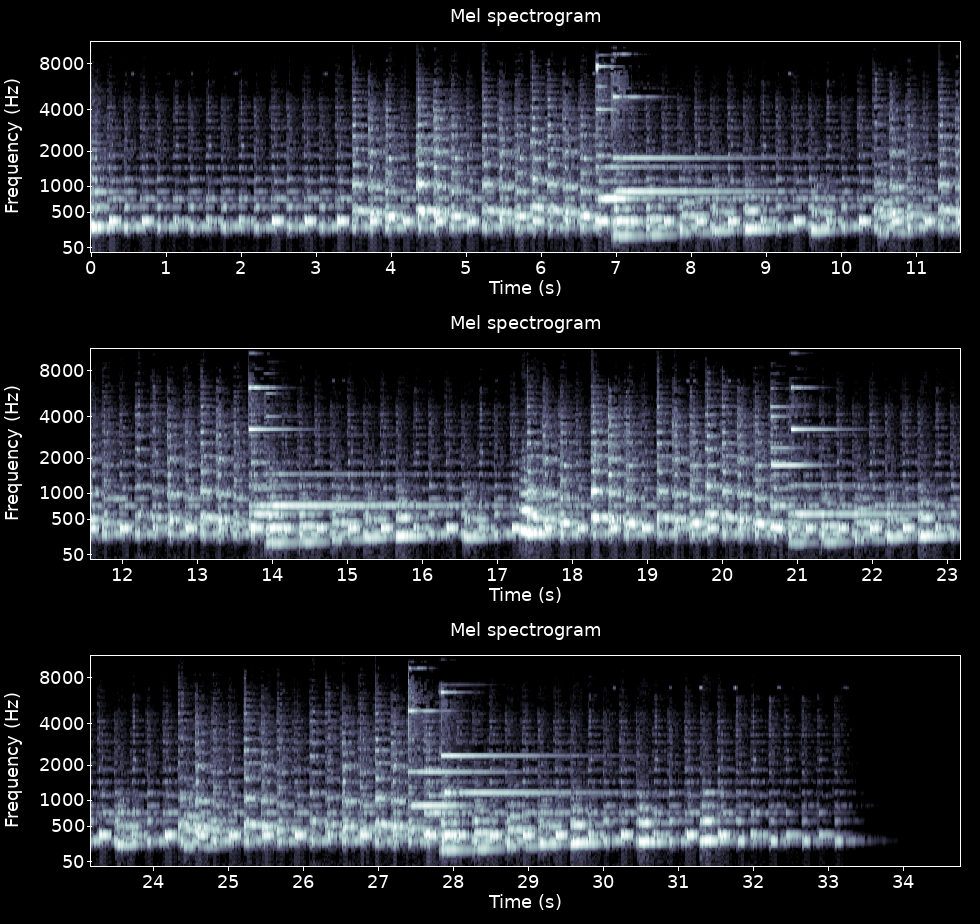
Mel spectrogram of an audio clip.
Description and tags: Full of Energy
That feeling, when you are going on an adventure ;-)
Although I'm always interested in hearing new projects using this loop!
